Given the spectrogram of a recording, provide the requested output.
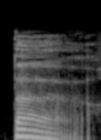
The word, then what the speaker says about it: peur: And then we will have a little bit the same, but it's a bit lighter, more open, and it's peur.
